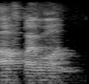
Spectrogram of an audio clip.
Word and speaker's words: Off X1: So it was called Pronounced Off by One, which is a very lame song title.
